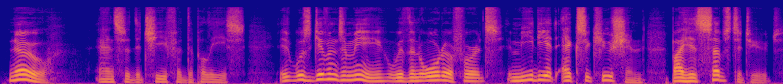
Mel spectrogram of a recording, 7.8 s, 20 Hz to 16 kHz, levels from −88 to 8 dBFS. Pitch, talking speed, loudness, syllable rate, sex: 145 Hz, 170 wpm, -18 LUFS, 5.6 syllables/s, male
